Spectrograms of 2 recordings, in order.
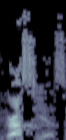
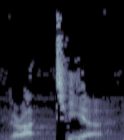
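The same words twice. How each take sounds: First: Gracias with an s sound for the c; Latin American gracias. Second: Gratia with a t in place of the s; lower, t sound in Gratia; Spain-style gracias. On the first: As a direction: say "gracias" as GRAH-see-ahs. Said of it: "Mexican Spanish is gracias". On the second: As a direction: say "Gratia" as grah-TEE-ah. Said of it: "it's a T". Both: Retold or imitated.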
